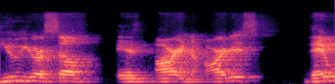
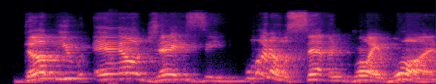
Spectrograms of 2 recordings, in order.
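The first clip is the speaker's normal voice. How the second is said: slow, pitched-up put-on radio DJ announcer voice; 6 semitones higher than usual. Showing the group their radio voice while reading station call letters: radio announcer voice. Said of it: "that's my radio voice for you guys right there".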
